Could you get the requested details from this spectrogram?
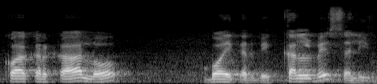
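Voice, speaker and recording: A madrasa principal preaches a religious lecture in a Bangladeshi Bengali accent, posing questions to his listeners, answering them himself, and spelling out letters and sounds slowly. His mid-range voice is animated and a little mellow, with slight background noise.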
